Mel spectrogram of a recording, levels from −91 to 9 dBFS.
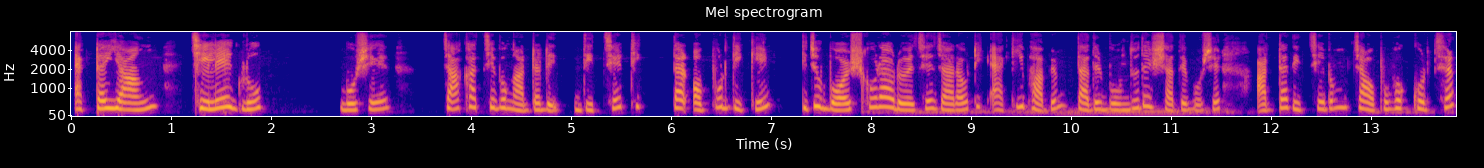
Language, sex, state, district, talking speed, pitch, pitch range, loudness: Bengali, female, West Bengal, North 24 Parganas, 135 wpm, 270 Hz, 235-315 Hz, -17 LUFS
